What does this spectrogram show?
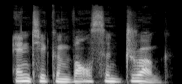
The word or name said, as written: anticonvulsant drug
